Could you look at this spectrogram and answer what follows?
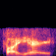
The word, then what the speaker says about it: FAGE: F-A-G-E. Get the plain, just like Kim said. F-A-G-E, they pronounce it Faye.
